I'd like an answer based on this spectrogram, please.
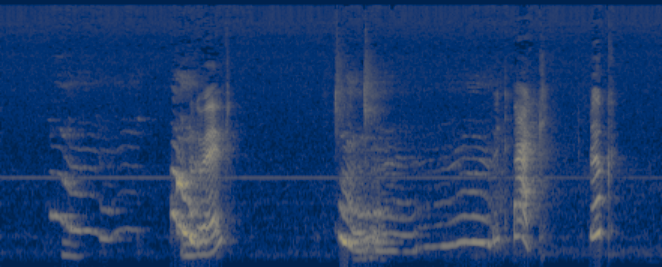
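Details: Pet dog whining and howling indoors: drawn-out wavering, falling whines mixed with a few rough yelps, with a person talking to the dog in between, asking whether it wants dinner or to go out.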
